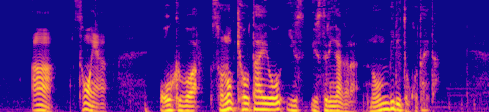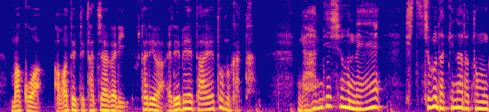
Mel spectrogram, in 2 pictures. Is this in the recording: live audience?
no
